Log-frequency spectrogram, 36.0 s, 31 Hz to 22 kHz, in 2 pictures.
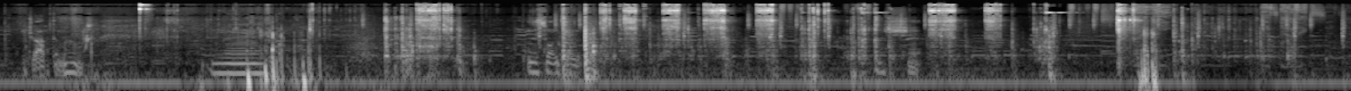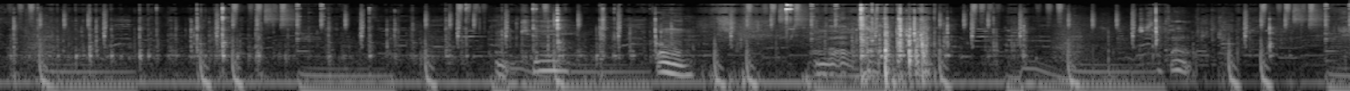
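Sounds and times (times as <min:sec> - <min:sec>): socket ratchet clicking: 0:05.2 - 0:06.2, 0:07.6 - 0:16.0, 0:19.0 - 0:24.6, 0:25.2 - 0:26.7.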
